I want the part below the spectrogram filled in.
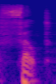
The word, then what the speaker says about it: Veldt: My Afrikaans-speaking friends tell me that it should be pronounced The Felt with a th.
